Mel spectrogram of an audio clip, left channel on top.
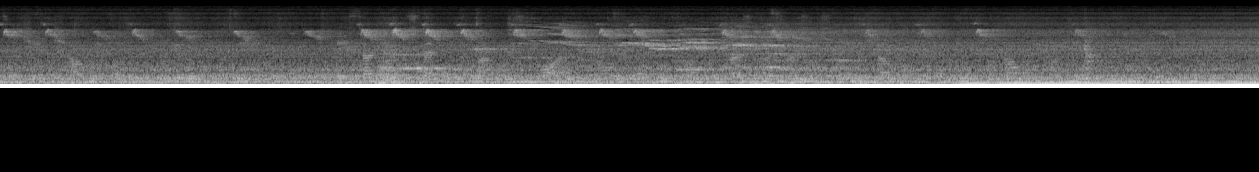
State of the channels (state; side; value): silent; right; digital silence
